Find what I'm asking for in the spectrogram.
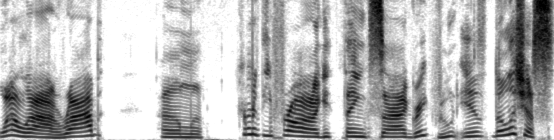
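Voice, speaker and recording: The speaker uses a put-on character voice with a fairly high pitch at a fairly slow pace. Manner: playful impression.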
